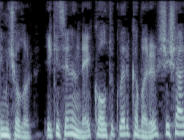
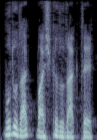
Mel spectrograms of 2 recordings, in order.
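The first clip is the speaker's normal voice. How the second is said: usual speaking voice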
